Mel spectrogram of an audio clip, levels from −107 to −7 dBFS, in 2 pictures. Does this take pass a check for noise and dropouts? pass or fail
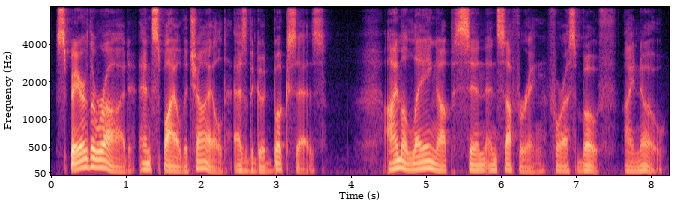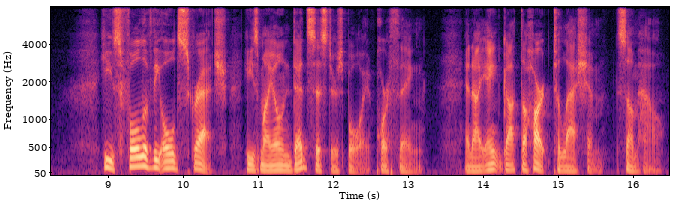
pass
